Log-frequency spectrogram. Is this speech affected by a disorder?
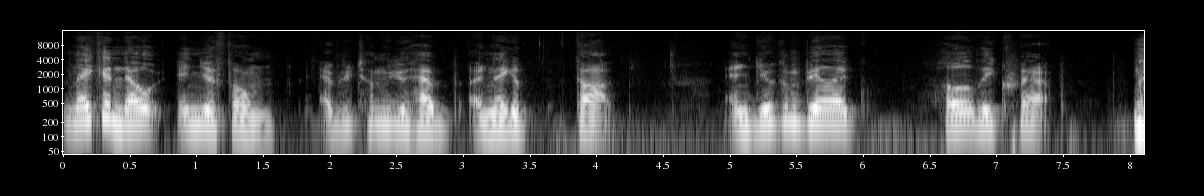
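Yes: cerebral palsy; predicted might not talk.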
